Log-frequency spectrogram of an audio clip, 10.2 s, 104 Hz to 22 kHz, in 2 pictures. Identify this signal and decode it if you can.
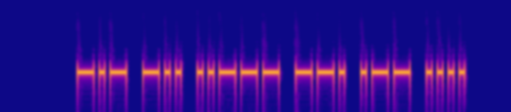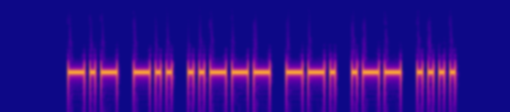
Morse code, heard as a keyed tone, about 21 wpm, 700 Hz. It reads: KD2GWH KD2GWH
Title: USA Call Signs - 6 Characters - Repeated 3x - 22wpm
